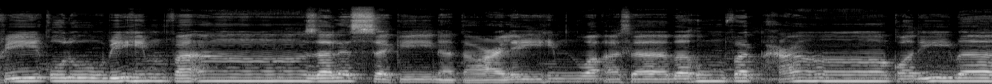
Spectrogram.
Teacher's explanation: ہا کو حلق کے نیچے والے حصہ سے ادا کر کے پڑھیں گے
